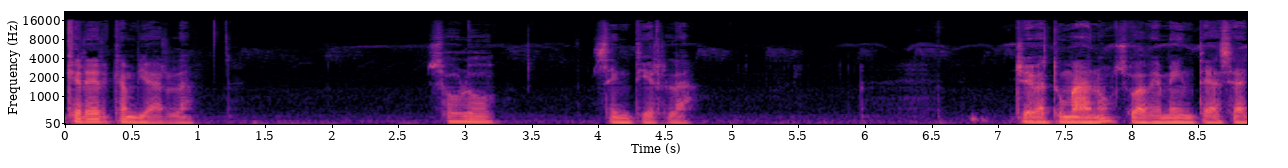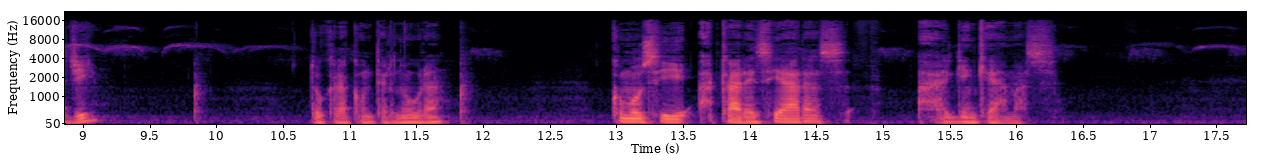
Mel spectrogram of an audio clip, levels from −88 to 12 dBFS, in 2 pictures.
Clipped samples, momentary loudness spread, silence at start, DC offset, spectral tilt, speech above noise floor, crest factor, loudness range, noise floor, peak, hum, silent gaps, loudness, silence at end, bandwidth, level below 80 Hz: under 0.1%; 17 LU; 0 s; under 0.1%; -5.5 dB/octave; 36 dB; 22 dB; 10 LU; -58 dBFS; -4 dBFS; none; none; -23 LUFS; 1.45 s; 16.5 kHz; -36 dBFS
